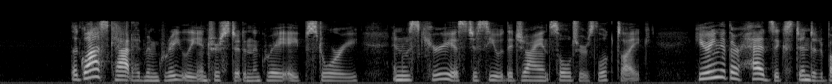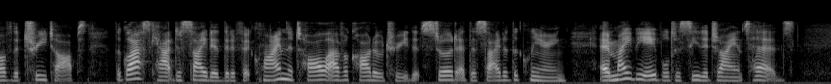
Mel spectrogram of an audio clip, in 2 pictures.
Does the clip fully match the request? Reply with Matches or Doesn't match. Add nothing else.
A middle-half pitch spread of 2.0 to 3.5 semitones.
Matches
